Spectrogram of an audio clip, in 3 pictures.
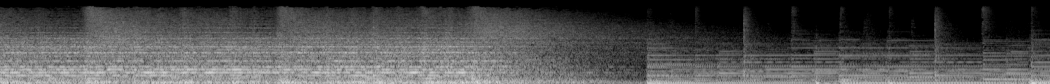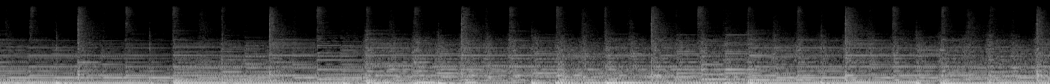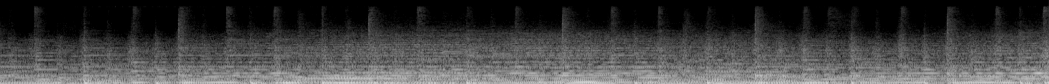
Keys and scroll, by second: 2.5-3.8 typing, 5.9 ctrl+Page_Down, 7.1 F2, 7.9 ctrl+v, 10.6-11.5 typing, 11.5 Tab, 14.3-15.6 typing, 15.8 Return, 17.7 ctrl+Page_Down, 21.5 Down, 22.1 Right, 26.3-27.8 typing.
